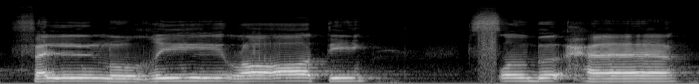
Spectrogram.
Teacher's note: غین موٹے حروف میں سے ہے، لہٰذا اس کو ہم موٹا پڑھیں گے۔ را بھی موٹا ہے اور را پر کڑا زبر ہے، موٹا کا مطلب اس کو موٹا کر کے پڑھیں گے۔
